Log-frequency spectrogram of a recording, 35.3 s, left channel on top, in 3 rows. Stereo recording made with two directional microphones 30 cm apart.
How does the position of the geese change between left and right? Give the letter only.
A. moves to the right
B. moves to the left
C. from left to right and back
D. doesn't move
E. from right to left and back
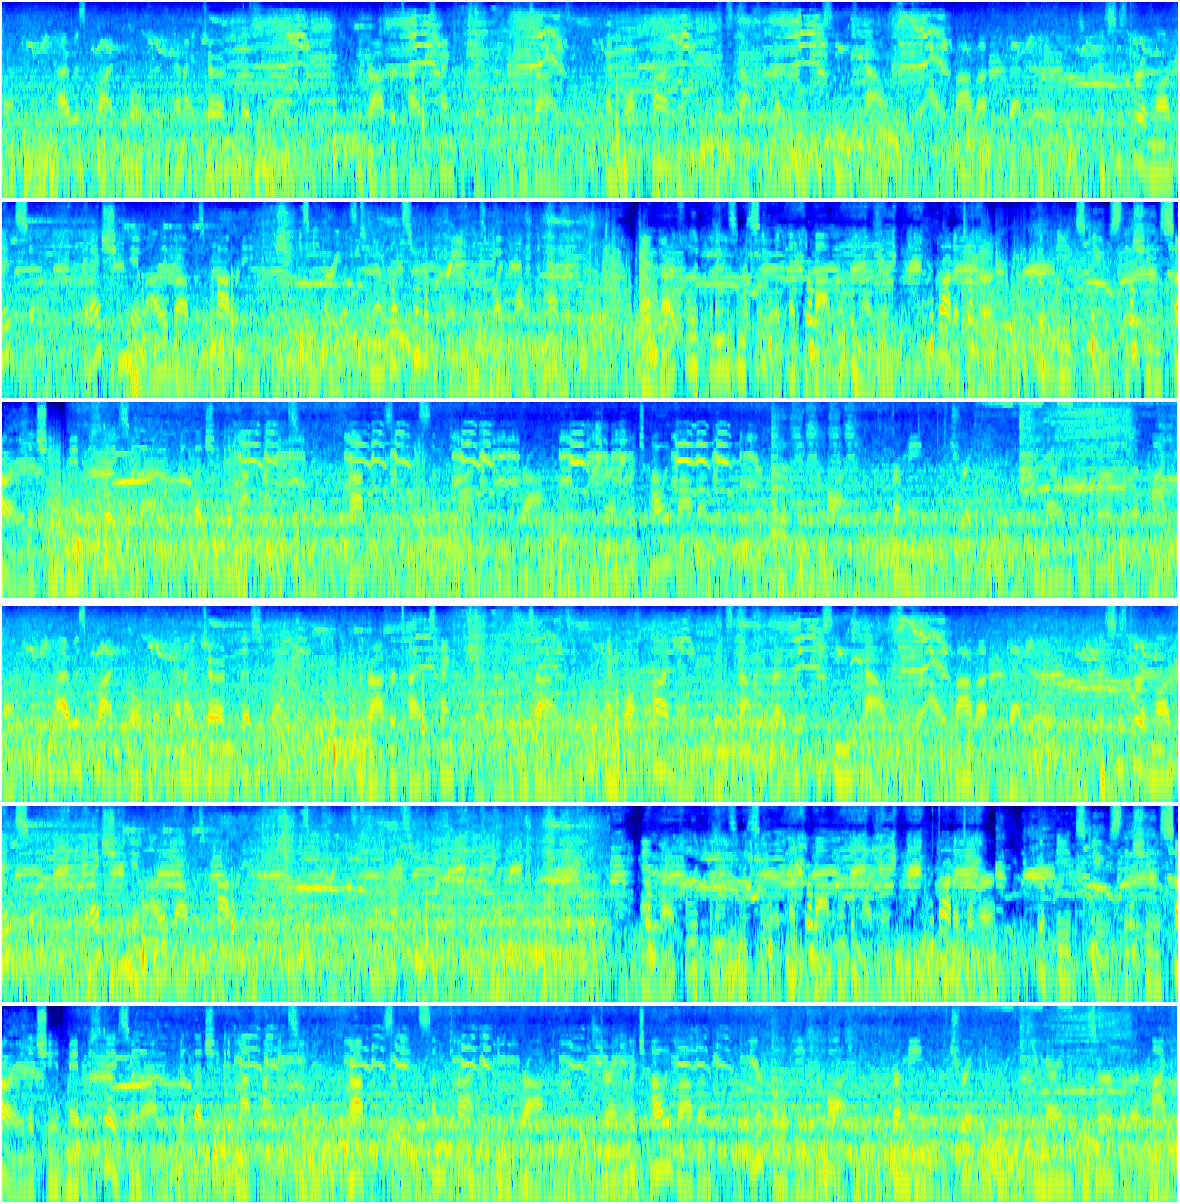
C.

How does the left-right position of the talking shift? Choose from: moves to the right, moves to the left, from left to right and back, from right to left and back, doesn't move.
from right to left and back.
